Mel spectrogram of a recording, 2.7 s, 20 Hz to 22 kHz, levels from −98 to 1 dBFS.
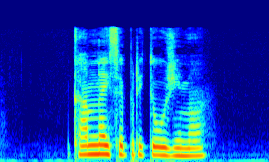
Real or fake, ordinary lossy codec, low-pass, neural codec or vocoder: fake; MP3, 64 kbps; 10.8 kHz; codec, 44.1 kHz, 3.4 kbps, Pupu-Codec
